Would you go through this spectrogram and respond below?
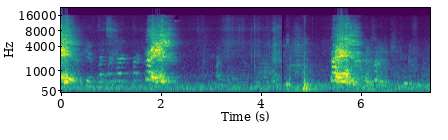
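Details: Adult woman sneezes three times in sharp, explosive bursts, with softer breathy and voiced sounds between them in a small room: repeated sneezing.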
